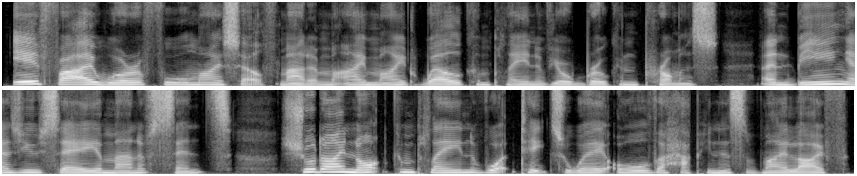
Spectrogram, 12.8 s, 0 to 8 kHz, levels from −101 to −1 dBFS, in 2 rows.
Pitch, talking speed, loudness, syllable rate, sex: 175 Hz, 180 wpm, -19 LUFS, 4.3 syllables/s, female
